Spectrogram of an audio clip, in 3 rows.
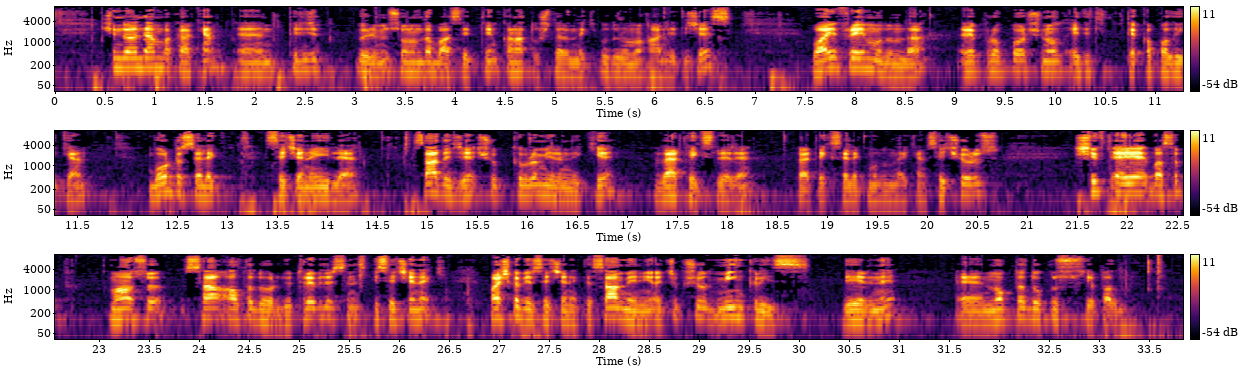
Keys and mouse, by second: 0.5 KP_1, 5.3 Tab, 7.2 z, 8.9-10.6 drag, 13.2 a, 13.5 a, 13.9 a, 14.9 b, 17.5 click, 18.2 b, 21.9 shift+e, 27.3 n, 30.7-33.8 drag.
